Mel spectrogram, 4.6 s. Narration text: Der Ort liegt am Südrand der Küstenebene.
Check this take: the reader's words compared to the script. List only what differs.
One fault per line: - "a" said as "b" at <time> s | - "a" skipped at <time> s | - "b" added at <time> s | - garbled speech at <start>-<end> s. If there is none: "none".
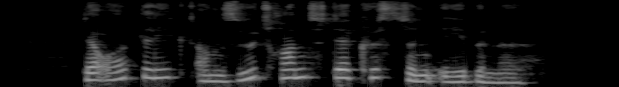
none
